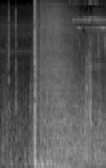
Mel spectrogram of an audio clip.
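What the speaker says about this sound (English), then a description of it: "He one-shot him with the shotgun." A single shotgun blast in Escape from Tarkov, a sharp loud crack followed by a dense lingering roar of echo and noise.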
